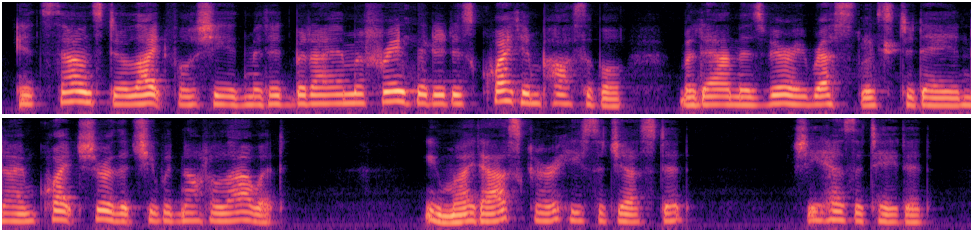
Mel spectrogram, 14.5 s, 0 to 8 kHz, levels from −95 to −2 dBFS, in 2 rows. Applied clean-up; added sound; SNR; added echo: neural separator model SepFormer DNS4.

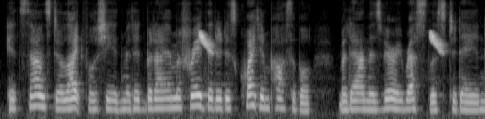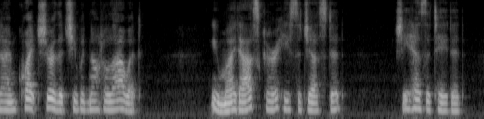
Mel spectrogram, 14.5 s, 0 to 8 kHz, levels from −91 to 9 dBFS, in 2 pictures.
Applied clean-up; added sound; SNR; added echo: none; Bird; 0 dB; none.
